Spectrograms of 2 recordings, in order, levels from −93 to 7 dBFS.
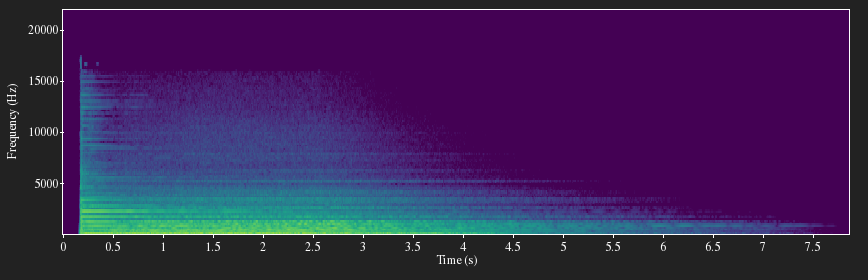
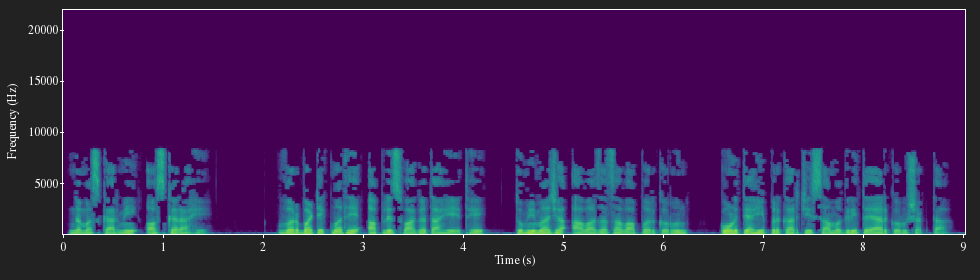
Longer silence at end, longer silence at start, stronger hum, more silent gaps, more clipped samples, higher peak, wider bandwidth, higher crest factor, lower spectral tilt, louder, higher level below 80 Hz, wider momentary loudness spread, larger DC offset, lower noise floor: first, 3.3 s vs 0.2 s; about the same, 0.15 s vs 0.05 s; neither; neither; neither; about the same, 0 dBFS vs -2 dBFS; second, 6.4 kHz vs 8.8 kHz; about the same, 14 dB vs 18 dB; first, -8 dB/octave vs -6.5 dB/octave; first, -14 LUFS vs -19 LUFS; first, -16 dBFS vs -40 dBFS; first, 17 LU vs 9 LU; neither; first, -76 dBFS vs -59 dBFS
